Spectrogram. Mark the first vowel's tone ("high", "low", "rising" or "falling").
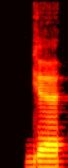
high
